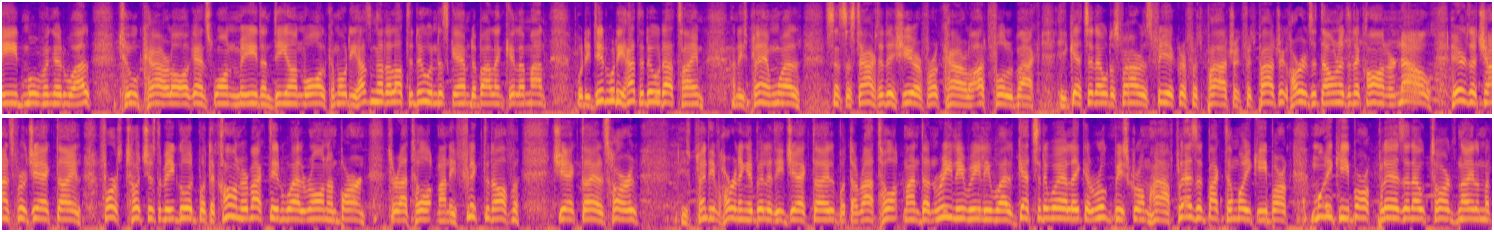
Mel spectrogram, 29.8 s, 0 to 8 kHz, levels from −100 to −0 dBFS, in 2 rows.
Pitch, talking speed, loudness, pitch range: 210 Hz, 275 wpm, -22 LUFS, 200-220 Hz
